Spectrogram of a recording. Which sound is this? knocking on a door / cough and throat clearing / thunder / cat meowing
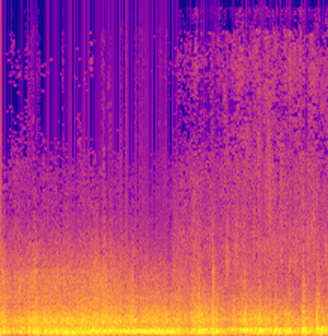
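thunder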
